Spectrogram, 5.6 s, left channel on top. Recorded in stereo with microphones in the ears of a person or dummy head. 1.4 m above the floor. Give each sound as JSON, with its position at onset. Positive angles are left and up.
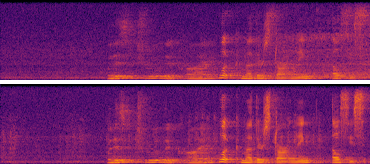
{"t": 1.6, "sound": "a man speaking", "side_deg": -25, "distance_m": 5.0}
{"t": 3.3, "sound": "a woman speaking", "side_deg": -25, "distance_m": 0.7}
